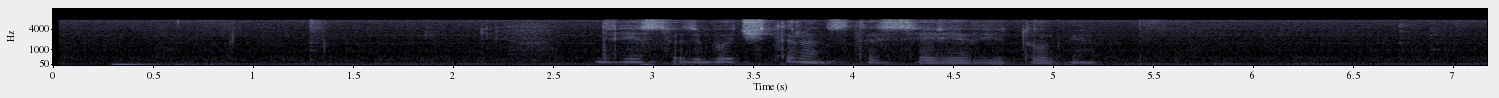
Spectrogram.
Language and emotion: Russian, neutral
